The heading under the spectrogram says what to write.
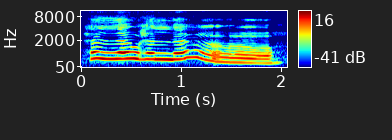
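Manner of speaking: high, drawn-out stream hello; greeting viewers as they join, singsong and high. Real, not acted. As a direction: sing the welcome to new viewers. Greets new viewers joining stream.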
